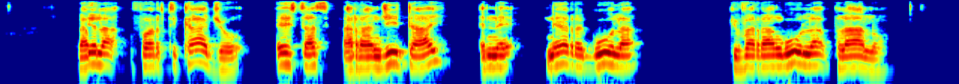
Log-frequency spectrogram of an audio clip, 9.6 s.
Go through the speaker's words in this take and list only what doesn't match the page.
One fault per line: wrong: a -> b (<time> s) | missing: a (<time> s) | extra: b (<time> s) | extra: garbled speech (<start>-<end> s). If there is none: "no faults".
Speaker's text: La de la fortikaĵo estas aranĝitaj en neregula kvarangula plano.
no faults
